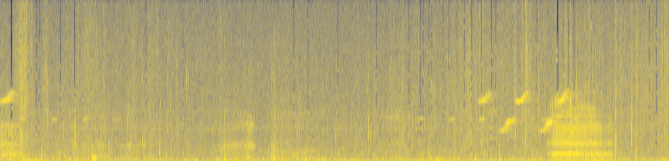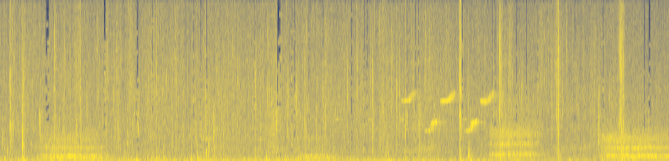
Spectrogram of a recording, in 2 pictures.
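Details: Young Jura sheep, about twelve months old, on pasture with a breeding ram recently added to the flock. Several harmonic bleats from different animals are scattered through the clip, mixed with knocking and trampling noises and brief high chirps.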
